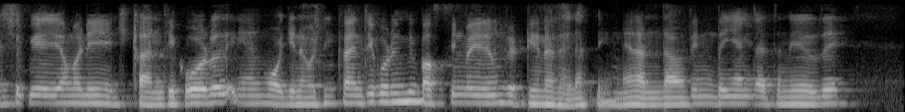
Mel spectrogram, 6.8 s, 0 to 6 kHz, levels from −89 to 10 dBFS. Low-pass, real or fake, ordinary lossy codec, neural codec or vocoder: 5.4 kHz; fake; none; codec, 16 kHz, 1 kbps, X-Codec, HuBERT features, trained on balanced general audio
